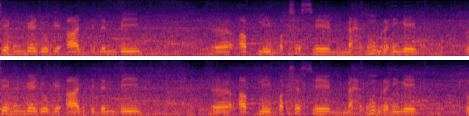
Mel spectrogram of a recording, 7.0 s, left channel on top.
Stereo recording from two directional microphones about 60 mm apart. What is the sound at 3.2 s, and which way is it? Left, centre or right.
Speech, left.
